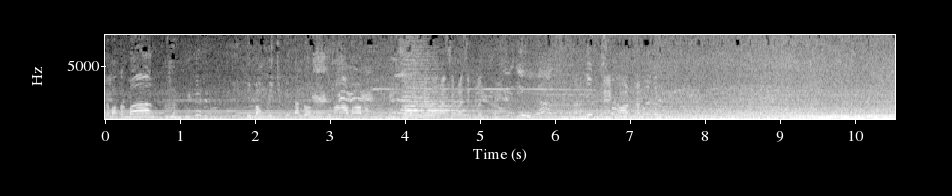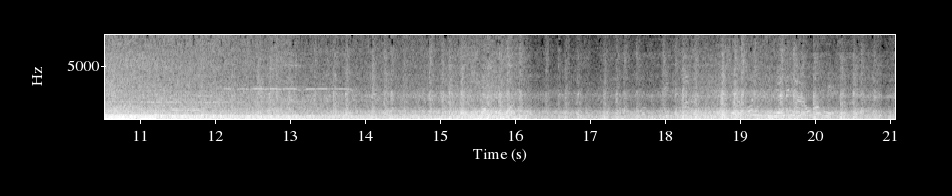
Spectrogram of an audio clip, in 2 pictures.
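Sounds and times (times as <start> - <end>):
locomotive engine droning: 0.0 - 15.6
passenger coaches rumbling: 0.0 - 21.0
wheels clicking over rail joints: 12.6 - 21.0.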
